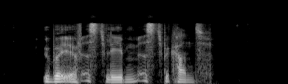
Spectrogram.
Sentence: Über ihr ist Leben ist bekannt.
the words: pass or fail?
pass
